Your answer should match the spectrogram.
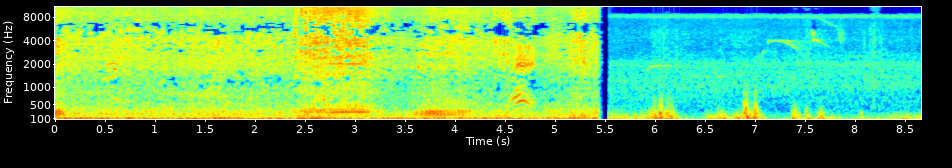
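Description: Heavy wind and rumble buffeting a phone microphone while riding outdoors, with a voice breaking through briefly. It cuts off suddenly about five and a half seconds in to a much quieter outdoor scene with a few soft thuds and a couple of short high chirps.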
